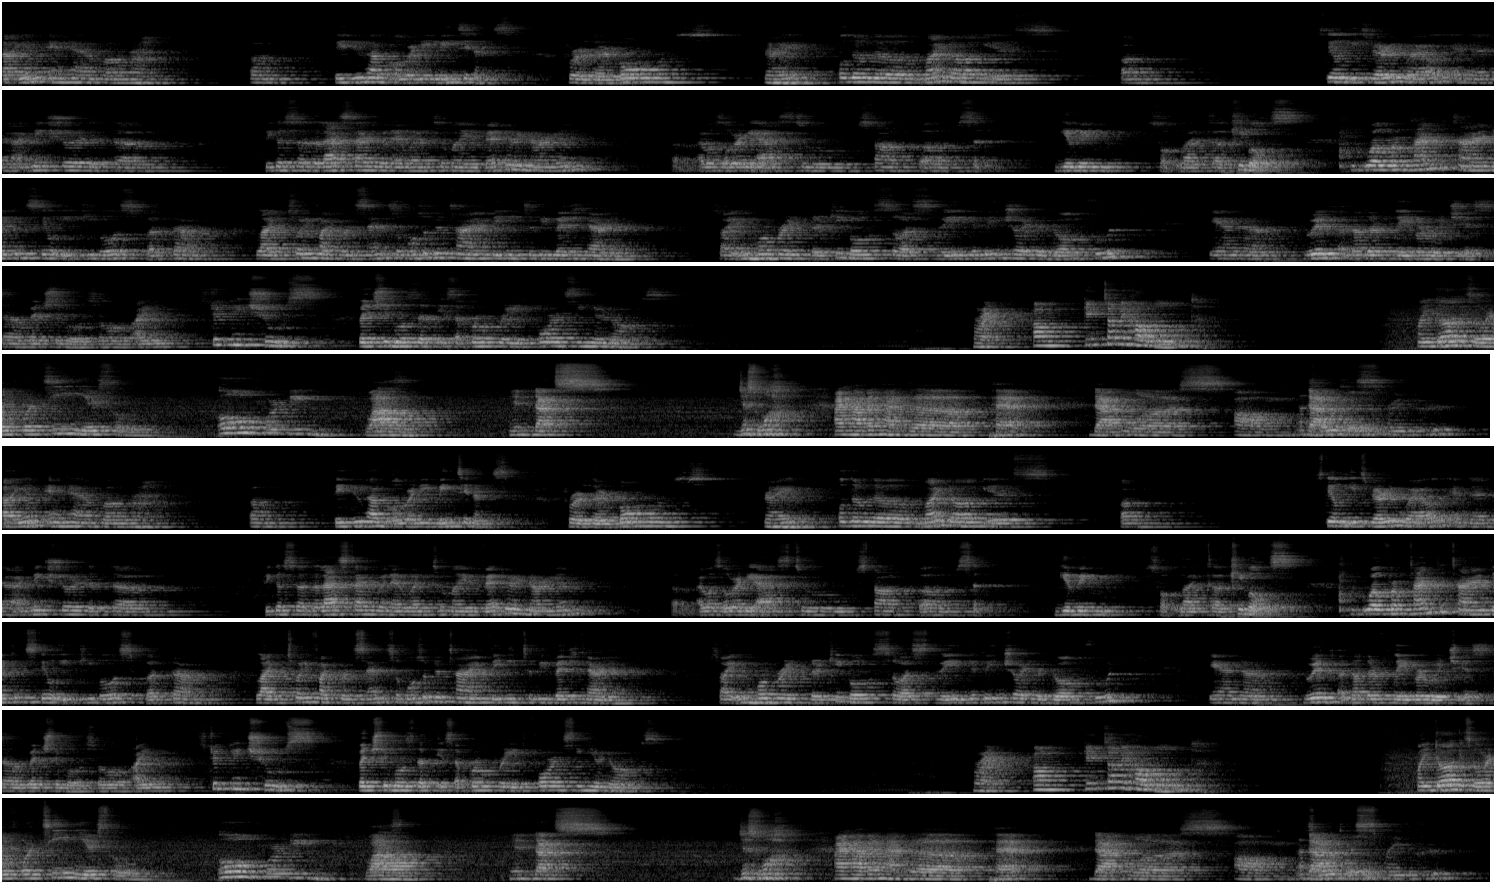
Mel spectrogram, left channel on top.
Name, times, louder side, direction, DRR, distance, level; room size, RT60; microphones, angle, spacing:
voice 1, 0.0-1.4 2.5-2.8 3.3-5.1 5.7-7.0 7.6-7.9 8.4-10.5 11.2-11.6 13.2-16.6 17.5-20.7 21.7-24.7 25.4-26.0 26.4-27.8 28.3-31.8 32.4-36.2 37.0-41.0 41.9-46.4 46.8-47.9 48.3-51.3 58.6-61.9 62.7-63.6 64.1-65.0 65.6-67.1 67.9-68.0 72.6-74.1, right 1 dB, 85° right, 0 dB, 0.8 m, -33 dB
voice 2, 7.6-8.0 37.2-37.5 54.5-54.7 55.1-56.8 61.8-62.9 63.3-63.8 64.7-65.7 67.0-69.9 70.5-73.5, equal, 15° left, -6 dB, 0.8 m, -32 dB
5.9 x 2.2 x 3.8 m, 1.2 s
head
